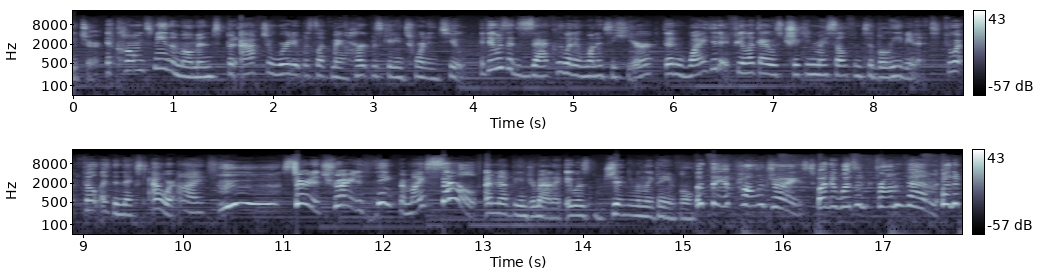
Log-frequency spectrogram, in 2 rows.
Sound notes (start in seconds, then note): 10.3 gasp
